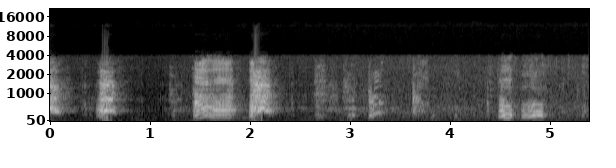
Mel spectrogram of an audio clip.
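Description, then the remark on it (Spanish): A dog barks in a newsroom in a loose series of sharp, loud yaps, with a couple of longer howling barks among them and quieter low sounds in between. “Incluso he tenido que llevármelo a la redacción para no llegar más tarde.”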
